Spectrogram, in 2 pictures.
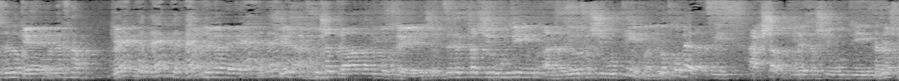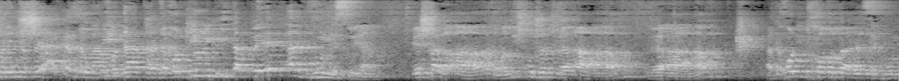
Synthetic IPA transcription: zelokenleχa | keneaaniʁaʔeʃejeʃtχuʃat̪ʁaavanioχelʃmit͡seet̪taʃiʁutimazanioeχaʃiʁutimanilo̞kovealat͡smi | aχʃavt̪ileχaʃiʁutimeʃaʃakazoidat̪ajaχo̞lkiilulimit̪apelalɡvulmesuja̰m | ʃjeʃχaʁaʔavat̪amaʁɡiʃt̪χuʃat̪ʁaʔavʁaʔav | at̪ajaχo̞lːit̪χo̞to̞t̪alezeɡvul

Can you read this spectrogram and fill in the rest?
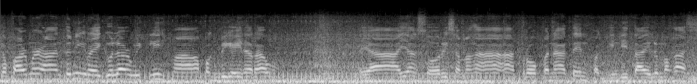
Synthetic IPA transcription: kɐfaɹmɛɹʔant̪oniɾɛɡʊlɐɹwiklimɐŋakɐpɐɡ̚bɪɡajnɐɾaw | kɐjaːɐjanso̞ːɾisɐmɐŋa | t̪ɾo̞ːpɐnaːt̪ɛnpɐɡ̚hɪnd̪iːt̪aːjolʊmɐkas

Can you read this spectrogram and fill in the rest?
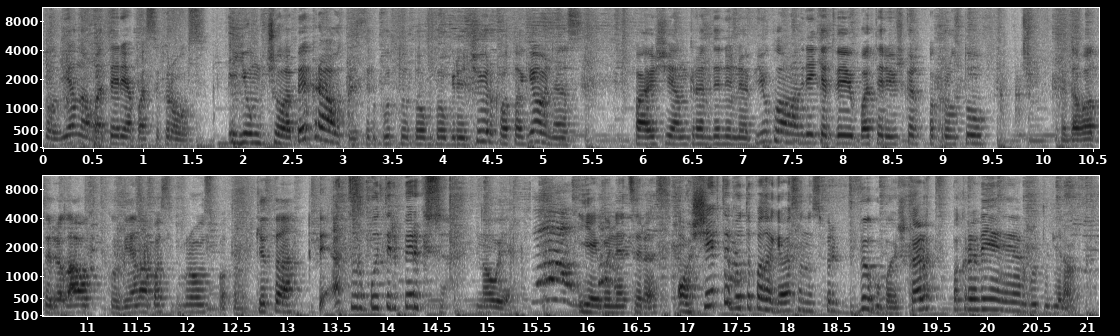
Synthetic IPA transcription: koːlˠʋʲiɛnoːbɐt̪ʲæɾʲɪjɛpɐsʲɪkɾɐʊsɪjʊŋkt͡ʃʲɛʊɐbʲɪkrɐʊt̪ʲɪsɪrbuːt̪ʊd̪ɐʊkd̪ɐʊk̚ɡɾʲɛɪt͡ʃʲɛʊɪrpɐt̪oːɡʲɛʊnʲɛs | pɑːʋʲiɪzʲd͡ʒʲʊɪɐnt̪ɡrɐnʲd̪ʲɪnʲɪnʲoːɐpʲjuːklˠoːmɐnɾʲɛɪkʲɛd̪ʲʋʲiɛjuːbɑːt̪ʲɛɾʲɛjʊɪʃkɐrt̪̚pɐkɾɐʊt̪uː | t̪ɐɪd̪ɐʋoːt̪ʊɾʲɪlˠɐʊkt̪kʊlˠʋʲiɛnɐpɐsʲɪrɐʊspoːt̪oːkʲɪt̪ɑbʲɛttt̪ːʊrbuːt̪ɪrpʲɪrksʲʊnɐʊjɛjɛɪɡʊnʲɛɐt̪ʲsʲɪɾɐsoːʃʲɛɪpt̪ɐɪbuːt̪ʊpɐd̪ɐːɡʲɛʊsʲɛnʊsʲɪ̥pʲɪrk̚t̪̚d̪ʲʋʲɪɡʊbɐɪʃkɐrt̪pɐkɾoːʋʲeːɪɪrbuːt̪ʊɡʲɛɾʲɛ̰ʊs

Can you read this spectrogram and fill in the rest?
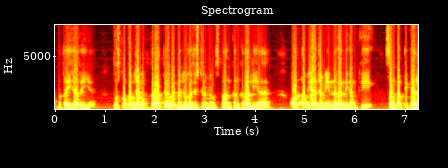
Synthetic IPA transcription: bɐt̪aːid͡ʒaːɾɐɦiɦɛ | ʊskokɐbd͡ʒamʊk̚t̪̚kɐɾaːt̪eɦʊwenɐd͡ʒuːlɾɐd͡ʒɪsʈəɾmẽʊskaɐ̃ŋkənkɐɾalijaɦɛ | ɔːɾɐbjɐɦd͡ʒɐmiːnːɐɡəɾnɪɡəmki | sɐ̃mpət̪ːipɛɦl

